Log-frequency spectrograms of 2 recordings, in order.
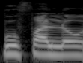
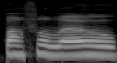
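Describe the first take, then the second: First: The word is said with a non-native accent. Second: The word is said in standard American pronunciation. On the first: "made fun of me because of my accent, saying words like buffalo" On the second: "instead of buffalo"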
